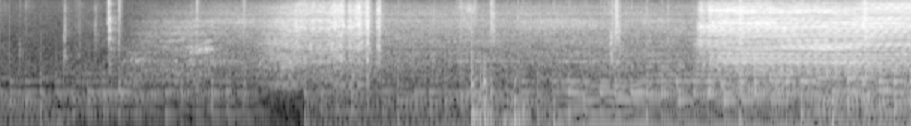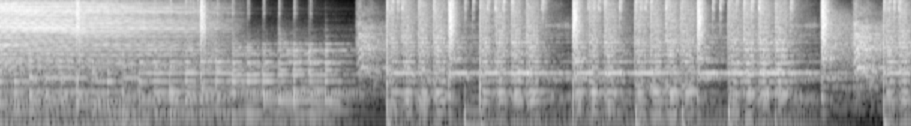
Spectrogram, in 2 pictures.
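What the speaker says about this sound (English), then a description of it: "This is an electric wheel. This is actually my grandpa's wheel. He gave it to me, but it's an older Baldor, and we have a pad on here" An older Baldor electric polishing wheel with a pad buffing aluminum, a loud steady whirring grind with shifting rubbing tones as the metal is pressed and moved against it, running continuously with no talk.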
